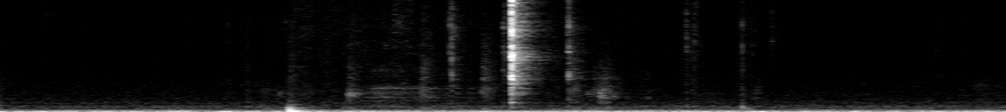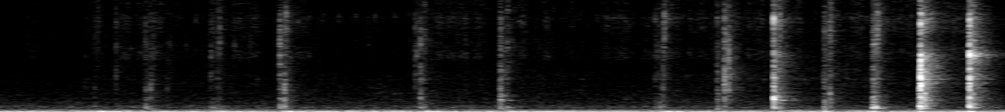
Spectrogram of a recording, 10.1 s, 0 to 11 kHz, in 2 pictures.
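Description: Scattered small clicks and ticks of the metal parts of an Abu Garcia Ambassadeur 6500CL baitcasting reel as a piece is screwed on and the reel is turned in the hands to work in fresh oil. The clicks come thicker near the end, over a steady low hum.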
